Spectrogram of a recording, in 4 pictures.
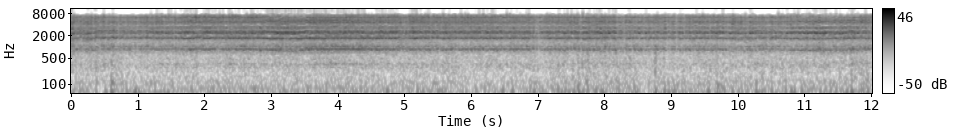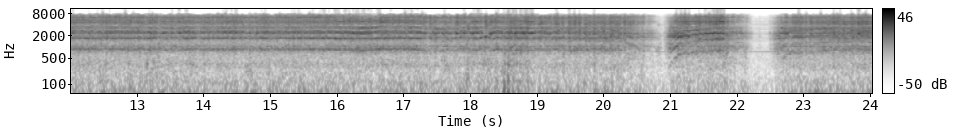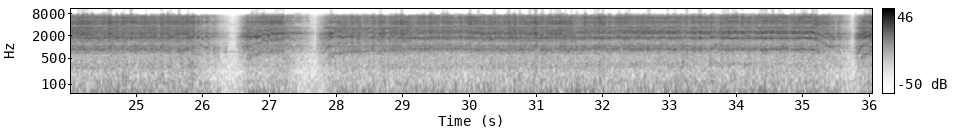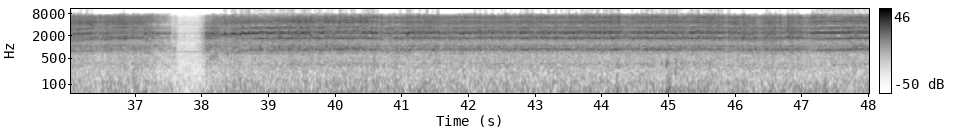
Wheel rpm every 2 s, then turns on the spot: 230, 230, 230, 230, 230, 220, 230, 230, 220, 220, 120, 140, 190, 80, 190, 210, 230, 170, 140, 180, 220, 230, 230, 220.
none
